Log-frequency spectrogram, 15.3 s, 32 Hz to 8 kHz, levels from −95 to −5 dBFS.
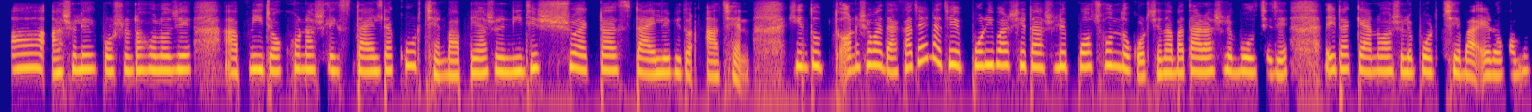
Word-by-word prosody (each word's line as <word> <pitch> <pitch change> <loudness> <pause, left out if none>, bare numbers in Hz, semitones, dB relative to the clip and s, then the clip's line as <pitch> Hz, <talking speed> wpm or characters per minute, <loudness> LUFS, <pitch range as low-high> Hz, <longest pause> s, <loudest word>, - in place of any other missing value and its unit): আ - - -1 0.4
আসলে 260 +3 +1 0.2
প্রশ্নটা 250 +1 0
হল, 255 -1 +3 0.2
যে 260 - +5 0.5
আপনি 265 +4 -1 0.2
যখন 255 +3 -1
আসলে 255 -1 -3
স্টাইলটা 240 +1 0
করছেন, 310 -9 0
বা - - +2
আপনি 225 - -2
আসলে 240 -1 +1
নিজস্ব 275 +4 0 0.2
একটা 260 - -3 0.2
স্টাইলের 225 -1 +1
ভিতর 205 -3 -1 0.2
আছেন, 190 - -4 0.5
কিন্তু 305 0 +2 0.3
অনেক 290 +4 -1
সময় 330 -2 +3
দেখা 235 +5 0
যায় 405 +2 +4
না? - - +4
যে 335 - +6 0.2
পরিবার 325 0 +4
সেটা 315 -1 +2
আসলে 290 +2 0 0.2
পছন্দ 300 +1 +2 0.2
করছে 190 +3 -2
না, 225 - +3
বা 225 - +3
তারা 235 -1 +3
আসলে 245 0 -1
বলছে, 230 -1 +1
যে 205 - +3 0.5
এটা 265 +1 +1
কেনো 245 -1 0
আসলে 235 -2 0
পড়ছে, 230 0 -1
বা 200 - +3
এরকম? 205 0 -2
250 Hz, 165 wpm, -22 LUFS, 230-290 Hz, 0.5 s, যে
